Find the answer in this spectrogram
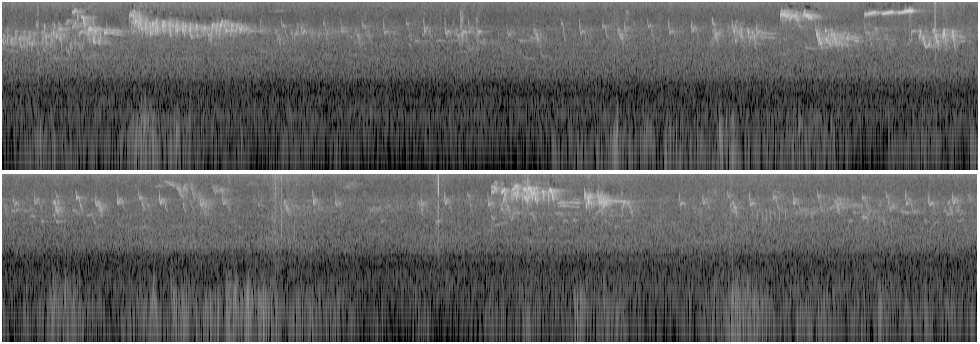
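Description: Wild birds singing: a few short, high song phrases and scattered chirps, over a faint low background rumble.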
